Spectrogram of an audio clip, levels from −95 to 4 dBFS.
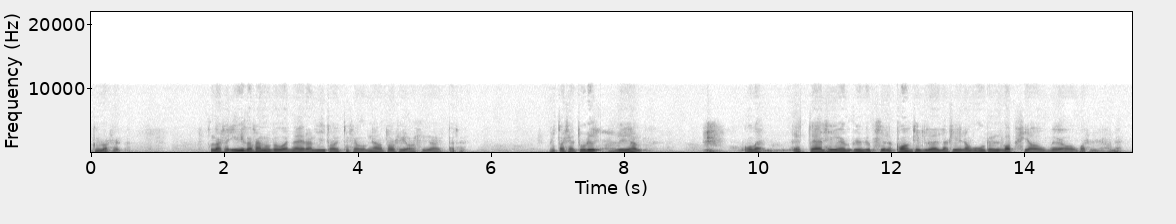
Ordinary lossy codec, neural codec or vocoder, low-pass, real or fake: none; codec, 24 kHz, 1 kbps, SNAC; 10.8 kHz; fake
